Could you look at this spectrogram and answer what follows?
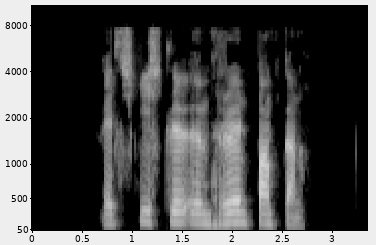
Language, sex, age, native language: Icelandic, male, 40-49, Icelandic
